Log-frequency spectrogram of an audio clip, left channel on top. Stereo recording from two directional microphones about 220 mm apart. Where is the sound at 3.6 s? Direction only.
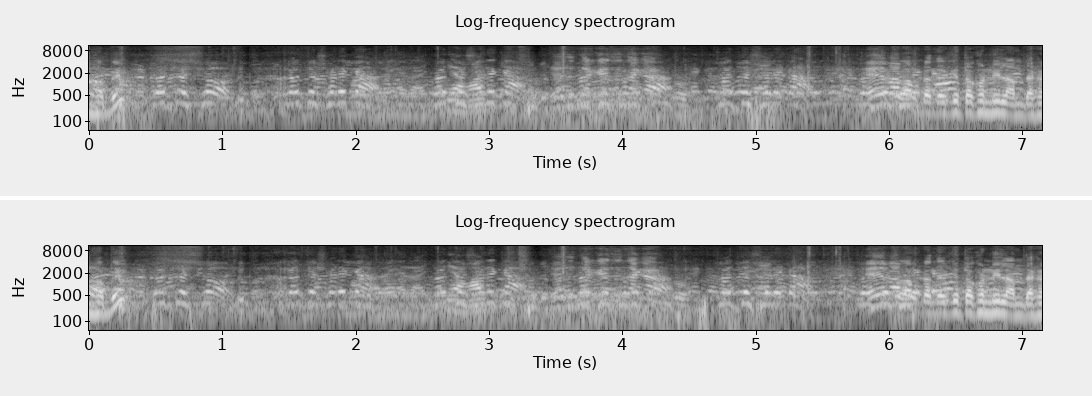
20° left (ahead or behind).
